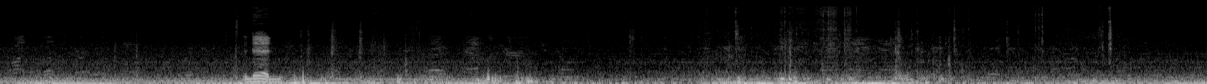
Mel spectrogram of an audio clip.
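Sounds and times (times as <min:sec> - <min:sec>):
car engine running at low speed: 0:00.0 - 0:12.0
sharp clicks and knocks: 0:02.3 - 0:04.3, 0:07.2 - 0:11.2.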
